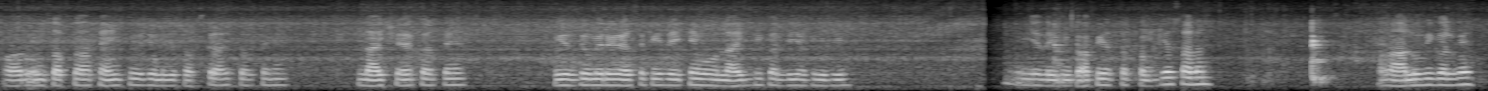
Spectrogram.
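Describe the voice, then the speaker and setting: A woman with a deep, level voice casually narrates a recipe as a home cook at the stove, speaking unhurriedly and pausing often. This home cooking vlogger is indoors in her kitchen, captured on dull phone audio with loud frying sizzle. Frying, sizzling and stirring fill the background.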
